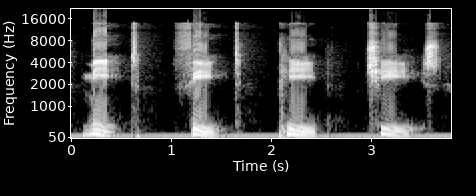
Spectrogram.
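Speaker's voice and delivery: meat, feet, peep, cheese with a long ee; long i words. Shown as a demonstration. Teacher modelling the long vowel for class, drawn out. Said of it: "Se pronunciarían".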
